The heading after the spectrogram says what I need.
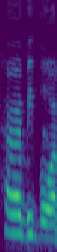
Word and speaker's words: herbivore: It's herbivore, but I don't think we pronounce the H.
